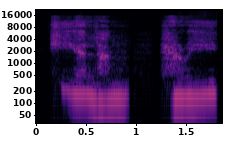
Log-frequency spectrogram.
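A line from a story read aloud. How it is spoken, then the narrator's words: Breathy whisper. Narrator (German): hauchte Luna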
